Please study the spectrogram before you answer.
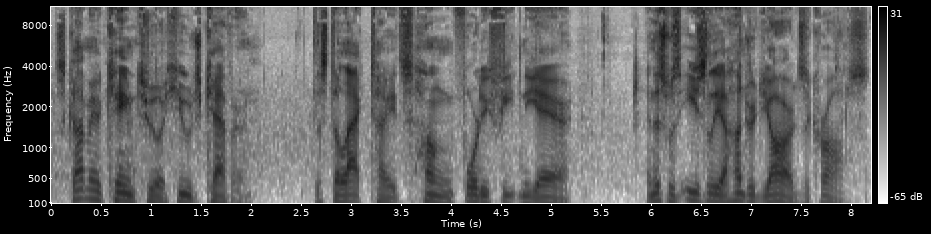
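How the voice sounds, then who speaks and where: A man's voice: lowish voice, animated, measured pace. A man reading scripted narration for a fantasy audio drama in a descriptive storytelling manner.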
